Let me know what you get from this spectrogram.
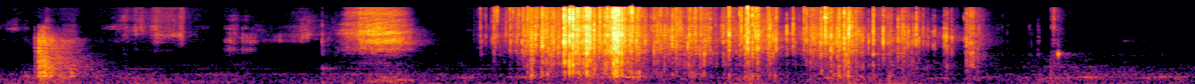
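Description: Packaging being crinkled and torn open: a brief rustle at the start, another about three seconds in, then a longer, louder stretch of crinkling and tearing from about four seconds to seven and a half.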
